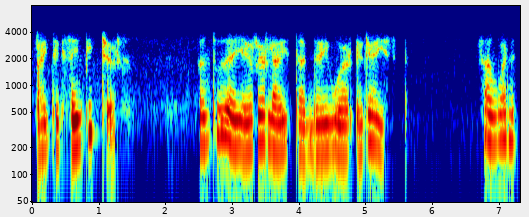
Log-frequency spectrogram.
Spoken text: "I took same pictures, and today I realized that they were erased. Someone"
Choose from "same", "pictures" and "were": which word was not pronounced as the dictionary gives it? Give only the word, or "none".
pictures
